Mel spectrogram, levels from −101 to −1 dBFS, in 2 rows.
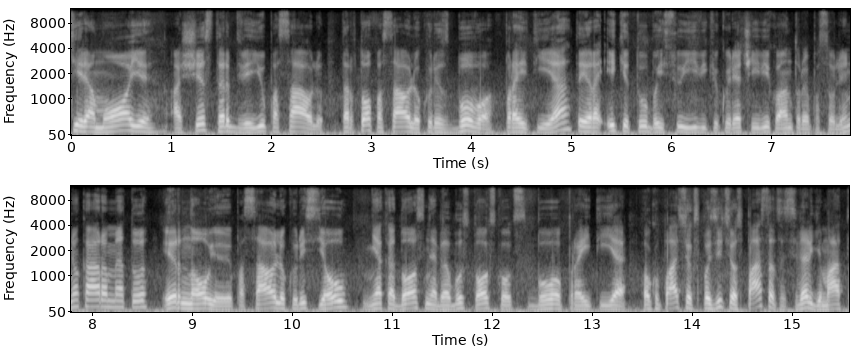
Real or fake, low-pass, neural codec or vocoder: real; 10.8 kHz; none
